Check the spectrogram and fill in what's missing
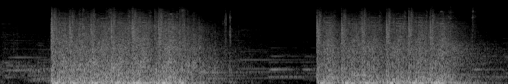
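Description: Two loud, heavy gunshot blasts from a revolver in the VR game Rush, each a sharp boom followed by a long rumbling decay, spaced a few seconds apart.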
